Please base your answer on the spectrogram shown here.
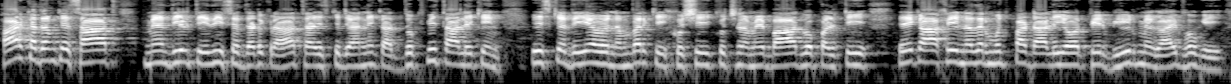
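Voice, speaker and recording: A man telling a romantic audio novel in the first person, in steady, scripted storytelling. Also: fairly high pitch. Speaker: narrator.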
